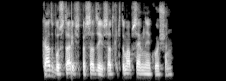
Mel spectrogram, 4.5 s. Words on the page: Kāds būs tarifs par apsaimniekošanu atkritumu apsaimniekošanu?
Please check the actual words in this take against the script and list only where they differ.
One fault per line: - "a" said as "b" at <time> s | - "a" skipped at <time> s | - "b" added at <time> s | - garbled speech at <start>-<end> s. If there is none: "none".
- "apsaimniekošanu" said as "sadzīves" at 1.8 s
